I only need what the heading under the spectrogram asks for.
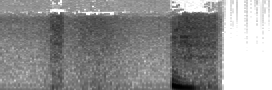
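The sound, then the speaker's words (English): A deep breath, a faint short intake followed by a louder, drawn-out voiced exhale that falls slightly in pitch before cutting to silence. “Yeah, I know my heart just cleared out just now from a good deep breath.”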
